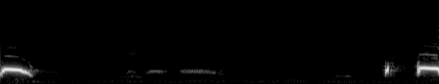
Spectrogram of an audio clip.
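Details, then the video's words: Spotted dove calling with fired-up coos used alongside a decoy bird: one arched hooting coo, near silence, then a brief clipped note and a further level coo. "tieng cu gay kich boi nhanh noi/ Thúc gáy gọi căng lửa dùng kích bổi"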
